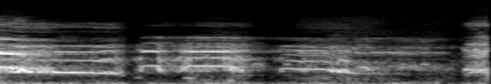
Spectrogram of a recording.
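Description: A gamefowl rooster on a game farm crows close by: a loud, drawn-out call broken into several strained segments, with another crow starting at the end.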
